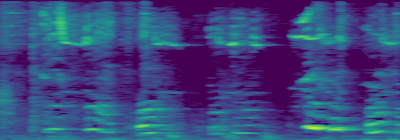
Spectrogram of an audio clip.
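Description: Puppies whimpering: a string of short, high-pitched cries, the loudest about one and a half seconds in.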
